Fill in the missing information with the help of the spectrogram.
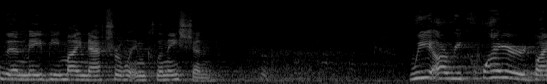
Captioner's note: laughter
